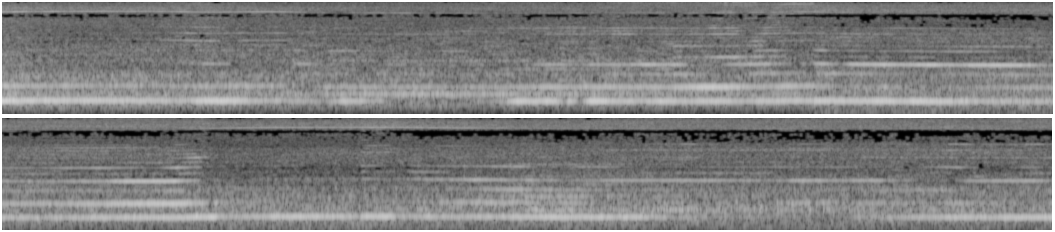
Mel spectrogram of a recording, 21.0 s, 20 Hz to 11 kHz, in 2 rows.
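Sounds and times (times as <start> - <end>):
router cutting wood: 0.0 - 21.0.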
